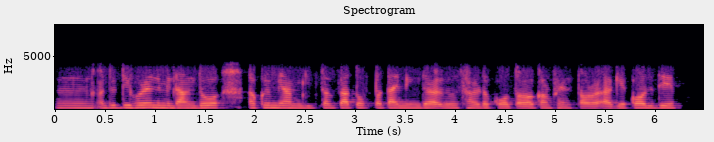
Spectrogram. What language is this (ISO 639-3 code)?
mni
